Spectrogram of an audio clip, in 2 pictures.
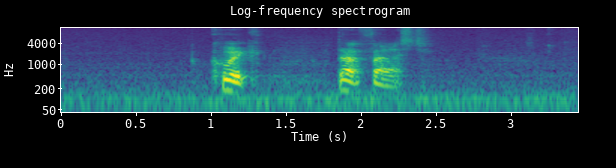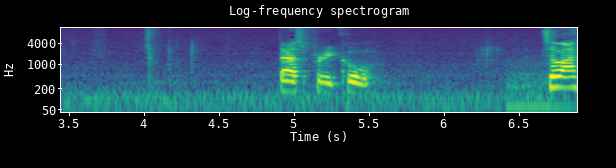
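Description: A man speaks calmly and closely into a microphone, in short bursts.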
